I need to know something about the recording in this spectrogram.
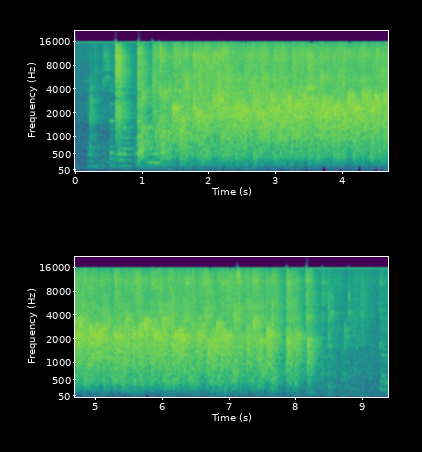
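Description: A small audience applauds.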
